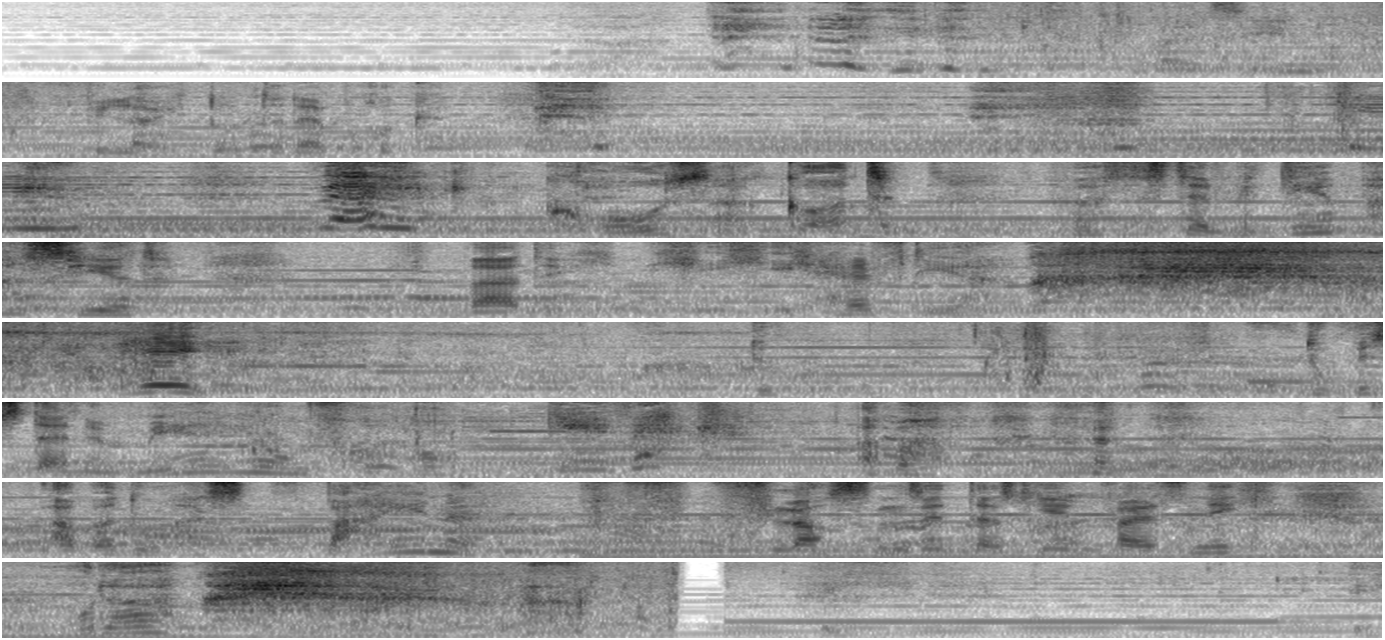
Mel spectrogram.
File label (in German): hoerspiel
